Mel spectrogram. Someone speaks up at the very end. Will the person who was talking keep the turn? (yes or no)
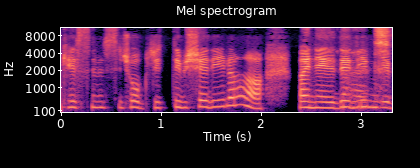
yes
